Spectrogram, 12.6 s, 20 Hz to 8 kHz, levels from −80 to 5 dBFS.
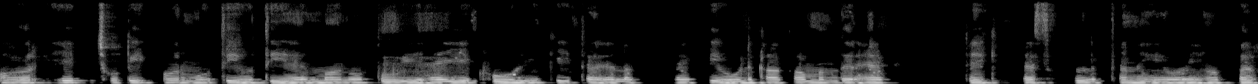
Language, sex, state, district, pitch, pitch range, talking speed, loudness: Hindi, male, Uttar Pradesh, Budaun, 160 Hz, 160-165 Hz, 85 wpm, -18 LUFS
